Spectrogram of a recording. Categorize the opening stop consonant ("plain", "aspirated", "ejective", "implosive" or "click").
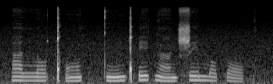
click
